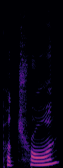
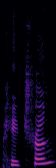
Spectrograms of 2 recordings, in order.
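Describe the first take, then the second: First: The word is said with a Spanish pronunciation. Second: The word is said like an English word. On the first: The speaker calls it right. "It's pronounced patron" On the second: The speaker calls it wrong. "I said patron. I didn't understand what I was reading"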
